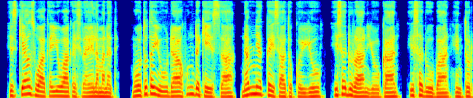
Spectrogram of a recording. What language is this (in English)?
Oromo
